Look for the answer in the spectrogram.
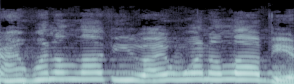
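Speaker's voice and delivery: very high sweet sing-song; eager coaxing. Pretend. Preacher playing someone begging a cat for affection, high sweet coaxing. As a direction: beg to cuddle it, sweetly and high.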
